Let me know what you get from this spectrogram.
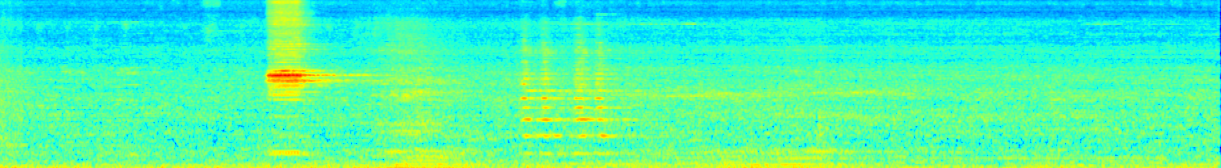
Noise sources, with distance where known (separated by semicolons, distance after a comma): medium-sounding engine, near; car horn, near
